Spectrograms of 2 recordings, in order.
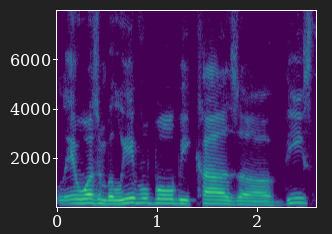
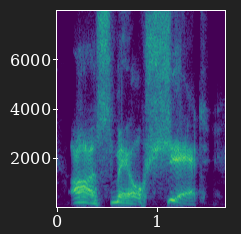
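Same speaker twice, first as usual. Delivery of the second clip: creaky, rough voice, dragged out slowly; 3 semitones higher, 4 dB louder than usual. Retelling a wrestler sniffing the air outside the arena: imitating Braun Strowman. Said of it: "starts smelling the air, kind of like".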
